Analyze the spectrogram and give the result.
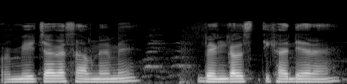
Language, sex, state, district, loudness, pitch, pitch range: Hindi, male, Arunachal Pradesh, Longding, -16 LUFS, 130 Hz, 130-135 Hz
